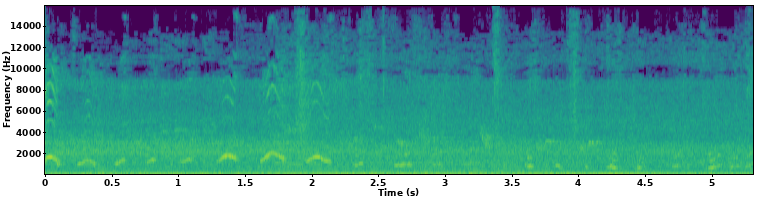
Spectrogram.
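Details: Crying puppy of an Indian Pariah dog, a stray mother checking on her litter as feeding begins; high arched whines rise and fall in quick succession, then grow softer and more scattered over a constant low hum.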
